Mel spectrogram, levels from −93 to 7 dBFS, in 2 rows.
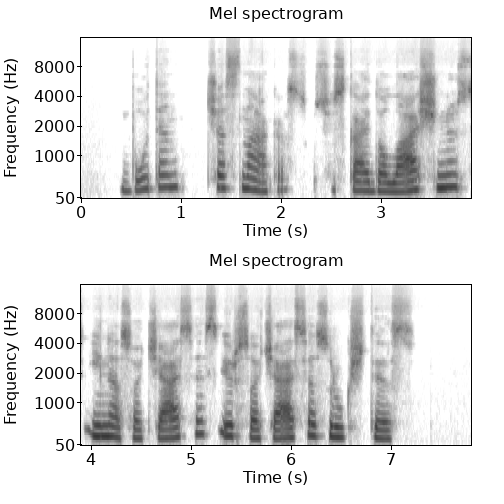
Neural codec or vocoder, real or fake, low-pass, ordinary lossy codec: vocoder, 48 kHz, 128 mel bands, Vocos; fake; 14.4 kHz; Opus, 32 kbps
